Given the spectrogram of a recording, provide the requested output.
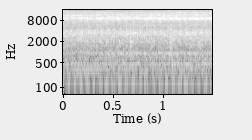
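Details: Fuel-injected motorcycle that stalled with codes 7 (EOT) and 52 (CKP), after repairing the broken EOT 5V signal wire and replacing the CKP sensor: steady, even low idle putter with regular firing beat, no misses or knocks; healthy.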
